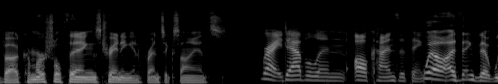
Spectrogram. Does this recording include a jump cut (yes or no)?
yes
